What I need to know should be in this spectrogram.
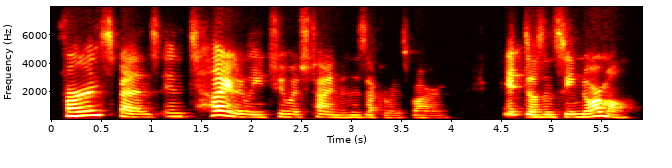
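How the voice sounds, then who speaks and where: A woman's voice: mid-range voice, measured pace, lo-fi sound, natural voice. A woman reading the part of a worried, puzzled farm mother in a storybook.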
